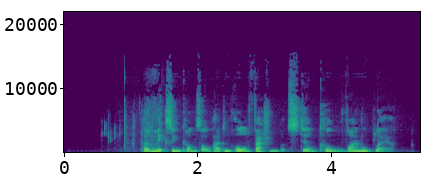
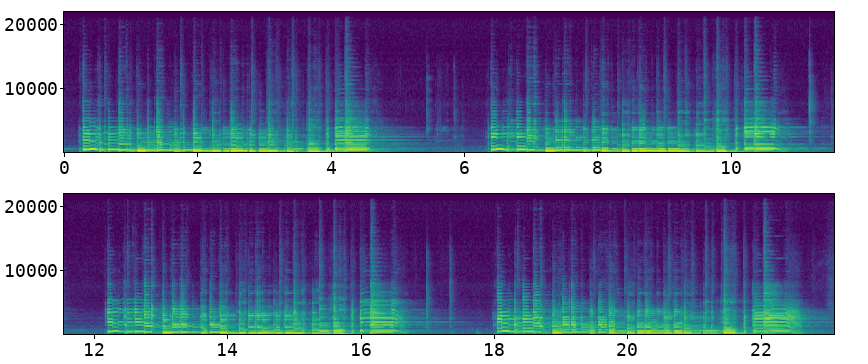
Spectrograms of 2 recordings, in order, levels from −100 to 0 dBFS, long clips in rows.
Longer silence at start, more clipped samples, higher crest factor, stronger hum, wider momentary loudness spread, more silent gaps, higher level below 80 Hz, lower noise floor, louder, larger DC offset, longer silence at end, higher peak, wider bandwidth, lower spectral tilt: first, 1.15 s vs 0.25 s; neither; about the same, 20 dB vs 16 dB; neither; about the same, 8 LU vs 8 LU; neither; second, -68 dBFS vs -54 dBFS; first, -87 dBFS vs -60 dBFS; second, -29 LUFS vs -16 LUFS; neither; about the same, 0.45 s vs 0.5 s; second, -10 dBFS vs 0 dBFS; first, 13.5 kHz vs 8.6 kHz; about the same, -6 dB/octave vs -6.5 dB/octave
